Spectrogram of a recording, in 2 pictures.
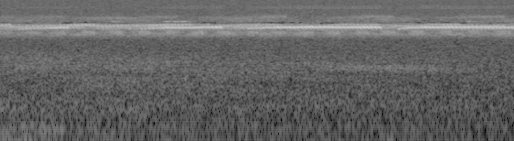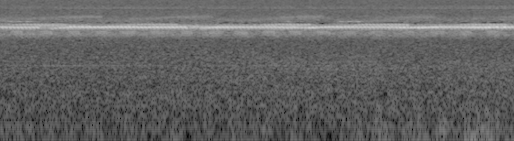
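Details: Insects singing on an autumn night at Tsukimi no Mori in Kaizu, Gifu, Japan, above the lights of the Nobi Plain: continuous shrill ringing trill, dense and steady, with loudness rising in broad waves and a soft low background hum.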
